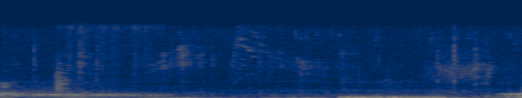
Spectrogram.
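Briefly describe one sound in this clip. Chains rattle and a heavy lock clanks open.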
